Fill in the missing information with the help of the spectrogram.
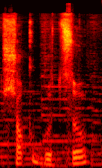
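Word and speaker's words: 植物: Then we have Shokubutsu. A Chinese compound. Check its accent. Okay, this is one of those completely different ones, so be careful. The accent is on the ku.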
